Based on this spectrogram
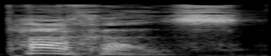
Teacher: The accent on the word is at the beginning of the word pachaz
